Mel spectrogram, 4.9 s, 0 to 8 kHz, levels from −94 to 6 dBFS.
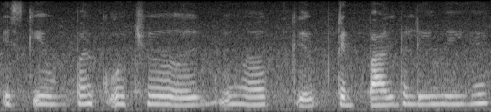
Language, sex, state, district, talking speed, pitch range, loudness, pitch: Hindi, female, Haryana, Jhajjar, 120 wpm, 205-225 Hz, -19 LUFS, 215 Hz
